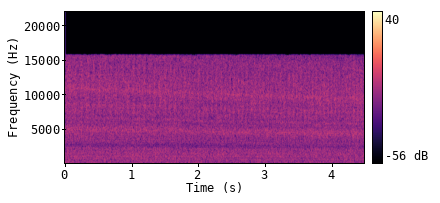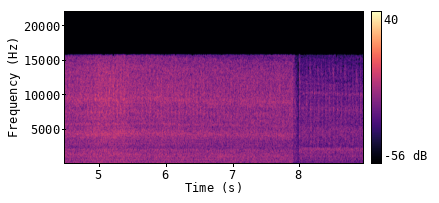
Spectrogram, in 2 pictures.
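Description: A car engine drones steadily as a car drives along.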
